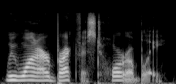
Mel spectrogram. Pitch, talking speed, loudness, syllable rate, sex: 185 Hz, 170 wpm, -17 LUFS, 4.9 syllables/s, female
